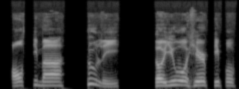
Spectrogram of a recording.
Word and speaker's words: Ultima Thule: that we will call it Ultima Thule it's pronounced Ultima Thule so you will hear people pronounced as Ultima Thule Ultima Thule okay fine I'm not gonna argue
